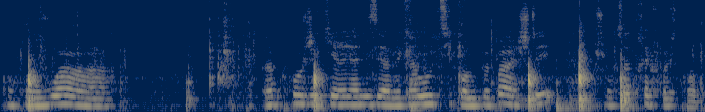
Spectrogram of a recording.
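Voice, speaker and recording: A woman's voice: medium pitch, little pitch movement, normal speed, heavy background noise. A woman from northern France with a head cold, chatting through a papercraft tutorial as she works, with frequent hesitations. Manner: chatty, explains while working, frequent fillers. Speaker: papercraft demonstrator. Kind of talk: craft tutorial.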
